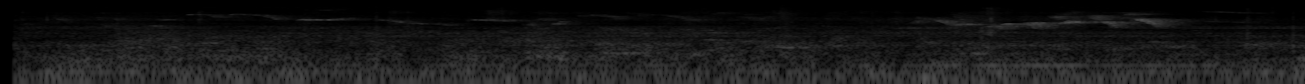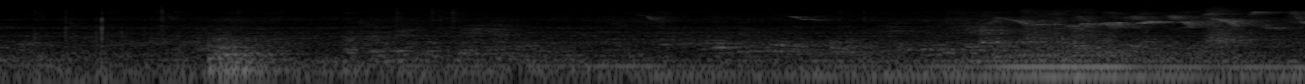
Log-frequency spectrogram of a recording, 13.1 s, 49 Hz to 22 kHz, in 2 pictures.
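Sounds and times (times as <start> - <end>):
birds singing: 0.1 - 6.9, 8.2 - 13.0
birds chirping: 0.1 - 13.0.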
